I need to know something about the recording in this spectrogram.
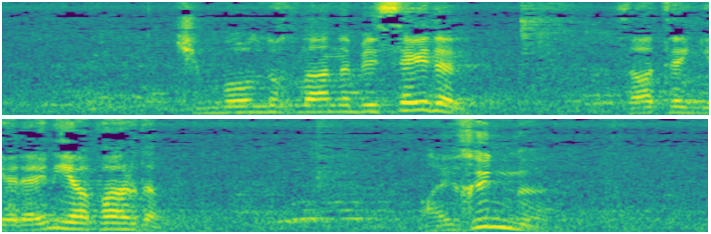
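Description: A younger man speaks animatedly, raising his voice, close by.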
